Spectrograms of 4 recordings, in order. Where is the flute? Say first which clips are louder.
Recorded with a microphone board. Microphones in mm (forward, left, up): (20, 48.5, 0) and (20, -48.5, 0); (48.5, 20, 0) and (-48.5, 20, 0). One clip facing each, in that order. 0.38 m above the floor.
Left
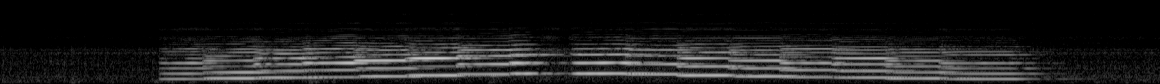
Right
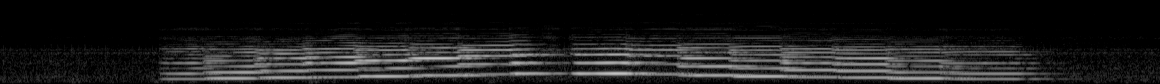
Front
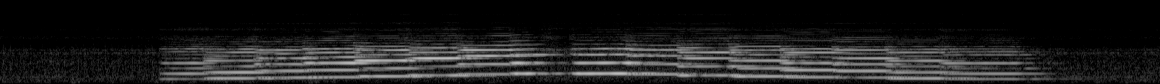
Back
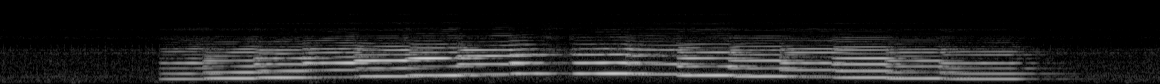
Left 3 dB, back 2 dB; 135° left, 0.7 m.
